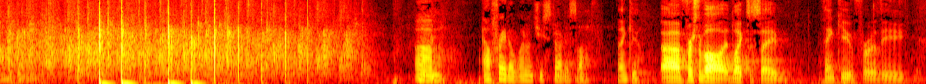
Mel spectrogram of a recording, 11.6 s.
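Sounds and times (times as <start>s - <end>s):
sharp loud individual claps: 0.0s - 4.7s
audience applause for a panel: 0.0s - 4.8s
speech: 5.2s - 11.4s.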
